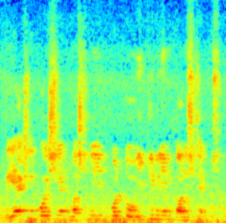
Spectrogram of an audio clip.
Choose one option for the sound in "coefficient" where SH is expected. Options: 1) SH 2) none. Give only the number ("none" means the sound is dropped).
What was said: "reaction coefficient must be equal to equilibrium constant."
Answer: 2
